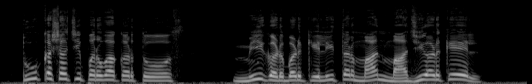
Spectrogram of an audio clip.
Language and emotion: Marathi, angry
